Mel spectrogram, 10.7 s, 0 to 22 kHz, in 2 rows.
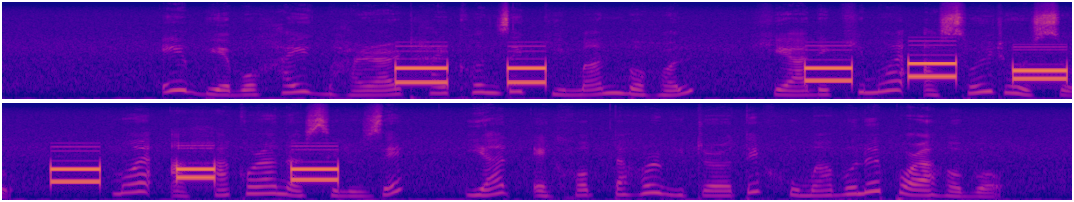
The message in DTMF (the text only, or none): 22 5D7508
